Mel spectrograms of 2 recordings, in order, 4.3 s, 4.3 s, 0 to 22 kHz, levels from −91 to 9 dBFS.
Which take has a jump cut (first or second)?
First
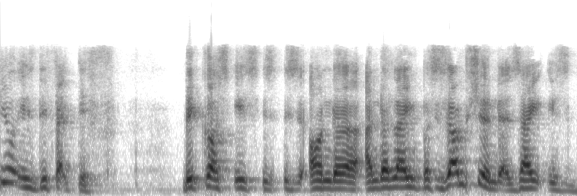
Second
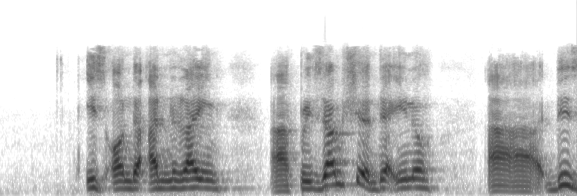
first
